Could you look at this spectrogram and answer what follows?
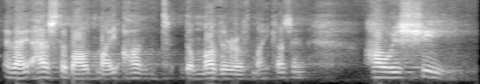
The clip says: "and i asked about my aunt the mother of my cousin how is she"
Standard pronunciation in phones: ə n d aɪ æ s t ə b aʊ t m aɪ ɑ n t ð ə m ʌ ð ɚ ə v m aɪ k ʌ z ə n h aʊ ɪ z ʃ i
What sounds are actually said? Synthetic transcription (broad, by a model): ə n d aɪ æ s t ə b aʊ t m aɪ ɑ n t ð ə m ʌ ð ɚ ə v m aɪ k ʌ z ə n h aʊ ɪ z ʃ i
